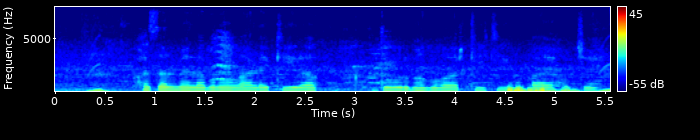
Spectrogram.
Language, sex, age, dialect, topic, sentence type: Magahi, female, 18-24, Northeastern/Surjapuri, agriculture, question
